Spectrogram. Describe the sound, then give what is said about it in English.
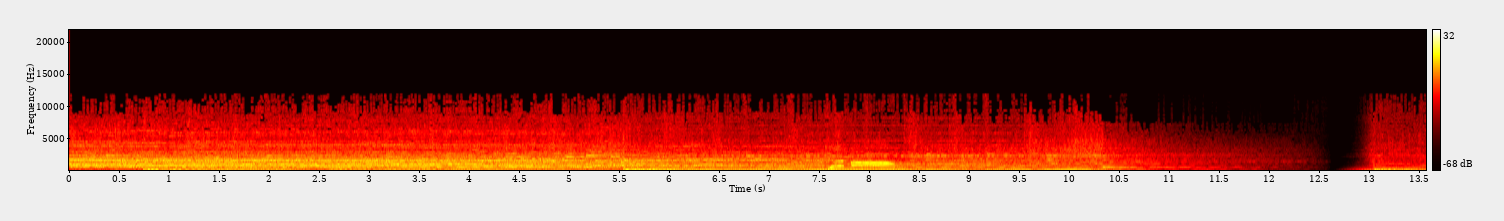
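An audience shouts and cheers loudly for several seconds, with deep thumping booms underneath and a few rising whoops, before the crowd noise fades away and cuts off. “Jump up and shout like you never shouted in your life.”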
